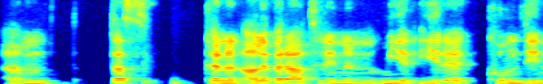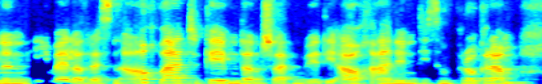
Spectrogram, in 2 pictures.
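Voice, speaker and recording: At a moderate pace, a woman with a plain, everyday voice speaks in a medium pitch and fairly even intonation. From Switzerland. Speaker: essential oils network marketing leader. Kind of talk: casual interview.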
